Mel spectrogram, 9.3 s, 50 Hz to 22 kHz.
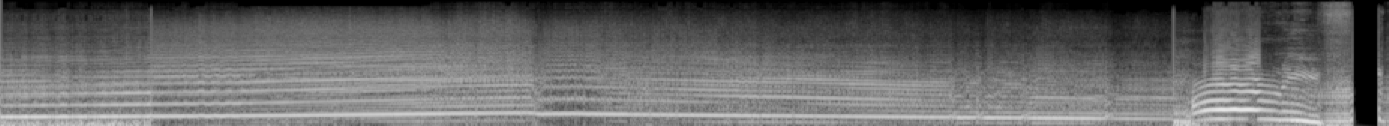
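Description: A 2020 Yamaha R6 sport bike with straight-piped exhaust holds a loud, high-pitched rev that slowly sags, then whips through rapid sharp revs and pops near the end.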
